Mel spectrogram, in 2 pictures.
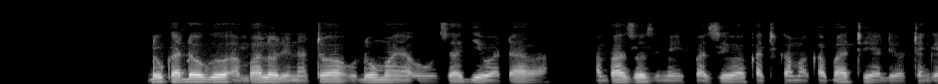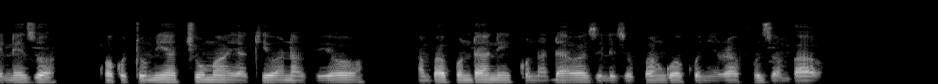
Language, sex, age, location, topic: Swahili, male, 25-35, Dar es Salaam, health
